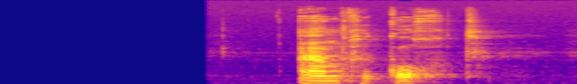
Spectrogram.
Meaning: past participle of aankopen
- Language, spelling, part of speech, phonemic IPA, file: Dutch, aangekocht, verb, /ˈaŋɣəˌkɔxt/, Nl-aangekocht.ogg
